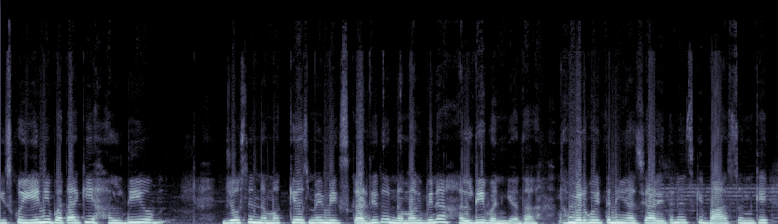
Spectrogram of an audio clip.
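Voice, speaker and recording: A woman's voice: fairly high pitch, no room sound. A woman in her thirties, a vlogger and homemaker, talking in a chatty, rambling way full of fillers as casual vlog voice-over. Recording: dry, thin phone-like sound.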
